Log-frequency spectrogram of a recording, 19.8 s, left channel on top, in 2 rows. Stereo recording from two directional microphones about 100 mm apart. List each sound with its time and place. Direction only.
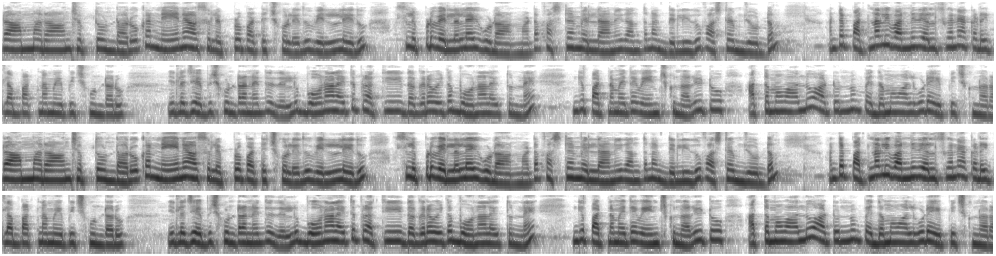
0.0 s a woman's voice: 40° right (ahead or behind)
